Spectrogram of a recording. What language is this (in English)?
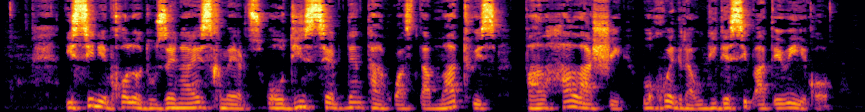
Georgian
